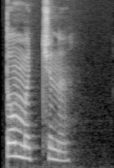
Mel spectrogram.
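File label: "томмӧдчыны", Komi, female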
